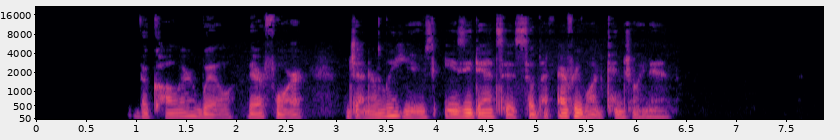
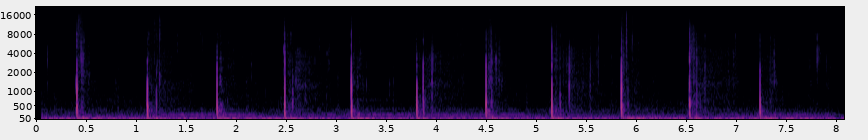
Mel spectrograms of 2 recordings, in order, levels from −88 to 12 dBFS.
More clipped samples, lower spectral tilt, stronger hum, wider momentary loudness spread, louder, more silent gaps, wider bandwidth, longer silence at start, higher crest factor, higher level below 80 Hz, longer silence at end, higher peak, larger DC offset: neither; about the same, -6 dB/octave vs -5 dB/octave; neither; second, 11 LU vs 16 LU; first, -29 LUFS vs -51 LUFS; neither; second, 16 kHz vs 19 kHz; first, 1 s vs 0.05 s; second, 20 dB vs 32 dB; second, -68 dBFS vs -58 dBFS; first, 1.55 s vs 0 s; first, -10 dBFS vs -16 dBFS; neither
